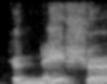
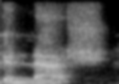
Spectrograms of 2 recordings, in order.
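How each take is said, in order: First: The name ends with a final vowel syllable. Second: The name ends on the sh sound. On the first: This is how others say it. "Ganesha is how they're saying" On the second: This is how the speaker usually says it. "I always say Ganesh"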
